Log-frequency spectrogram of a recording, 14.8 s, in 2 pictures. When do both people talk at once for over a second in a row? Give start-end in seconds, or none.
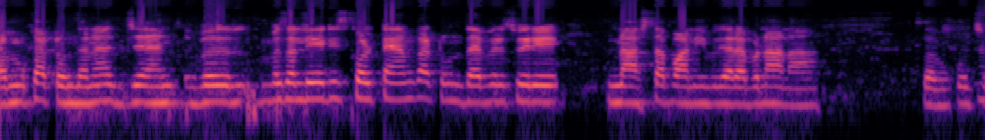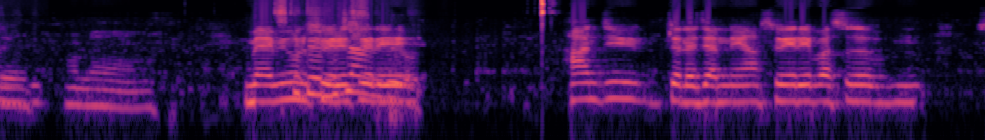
9.3-10.5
